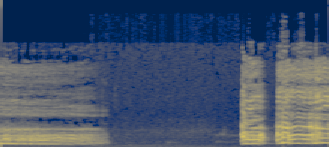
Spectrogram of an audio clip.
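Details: Rooster at dawn in the countryside: the falling tail of one crow fades out, a second of quiet farm ambience follows, then a new crow begins with a short note and a long loud one.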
